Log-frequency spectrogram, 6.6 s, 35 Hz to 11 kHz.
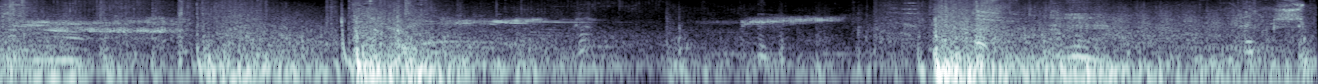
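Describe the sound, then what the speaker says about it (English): Explosions and gunfire from combat in the shooter Borderlands 3, with loud broadband blasts near 2 and 4.7 seconds over steady battle noise and scattered mechanical clicks. "Explosion!"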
